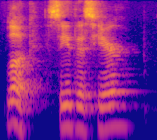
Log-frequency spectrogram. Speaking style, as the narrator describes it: Mordecai said

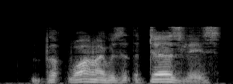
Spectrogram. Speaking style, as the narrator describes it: interrupted Harry, his voice growing stronger

